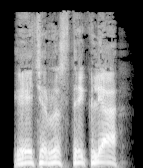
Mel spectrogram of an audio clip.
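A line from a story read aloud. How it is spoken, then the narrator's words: Grumbling. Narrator (Russian): заворчал Уна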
